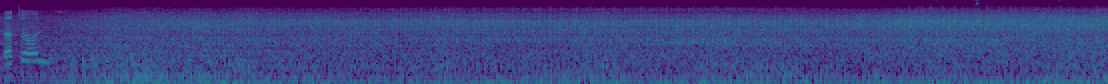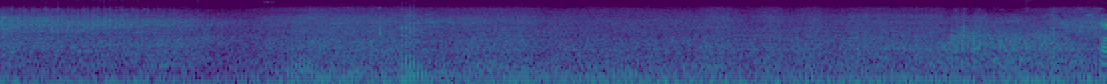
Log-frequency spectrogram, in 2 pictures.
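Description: Steady motorcycle engine, road and wind rumble while riding through slow traffic, with other vehicles running close by.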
